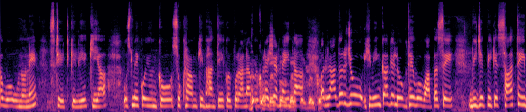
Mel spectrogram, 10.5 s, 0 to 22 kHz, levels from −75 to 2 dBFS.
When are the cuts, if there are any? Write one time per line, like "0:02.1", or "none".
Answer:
none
